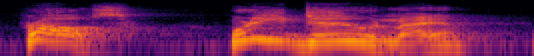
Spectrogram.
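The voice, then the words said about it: Impression of a football coach. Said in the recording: “One of my best impressions. I'm so good at coach impressions.”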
